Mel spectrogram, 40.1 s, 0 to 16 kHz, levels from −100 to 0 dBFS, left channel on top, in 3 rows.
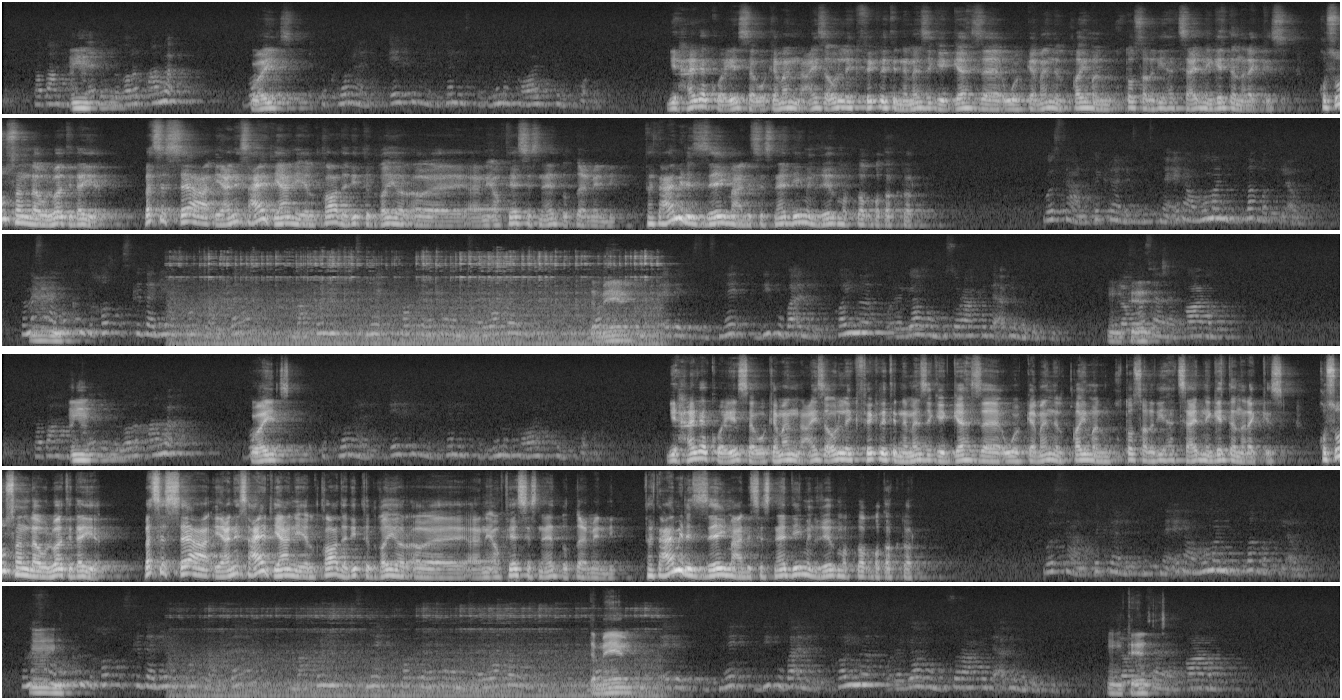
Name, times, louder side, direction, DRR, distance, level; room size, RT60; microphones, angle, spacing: voice 1, 0.3-1.7 2.4-2.8 3.3-6.0 23.8-26.5 26.9-29.3 29.6-32.0 32.6-37.3 37.8-38.9, left 1 dB, 30° left, -3 dB, 2.9 m, -42 dB
voice 2, 6.6-12.8 13.2-14.4 14.8-19.5 19.8-22.5 27.0-27.3 32.6-33.0 37.8-38.2, right 4 dB, 75° right, 11 dB, 0.7 m, -27 dB
sound 1, 28.4-33.4, left 6 dB, 55° left, 0.7 m, -41 dB
18.0 x 8.5 x 5.3 m, 1.0 s
head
